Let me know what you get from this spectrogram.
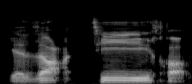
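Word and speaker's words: ידעתיך: Immi wa ato amarta yada'ticha. Here we see an indication by the cantillation symbol, the ta'am, that we should emphasize this syllable.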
